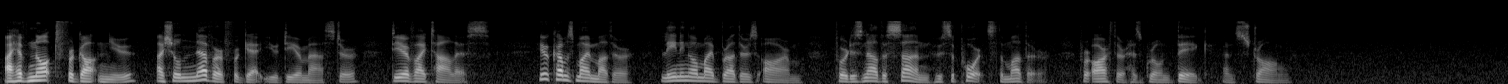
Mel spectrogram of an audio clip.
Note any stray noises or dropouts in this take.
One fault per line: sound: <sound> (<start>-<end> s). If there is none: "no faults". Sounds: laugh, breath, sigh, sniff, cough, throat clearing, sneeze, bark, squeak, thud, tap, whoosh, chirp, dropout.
no faults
